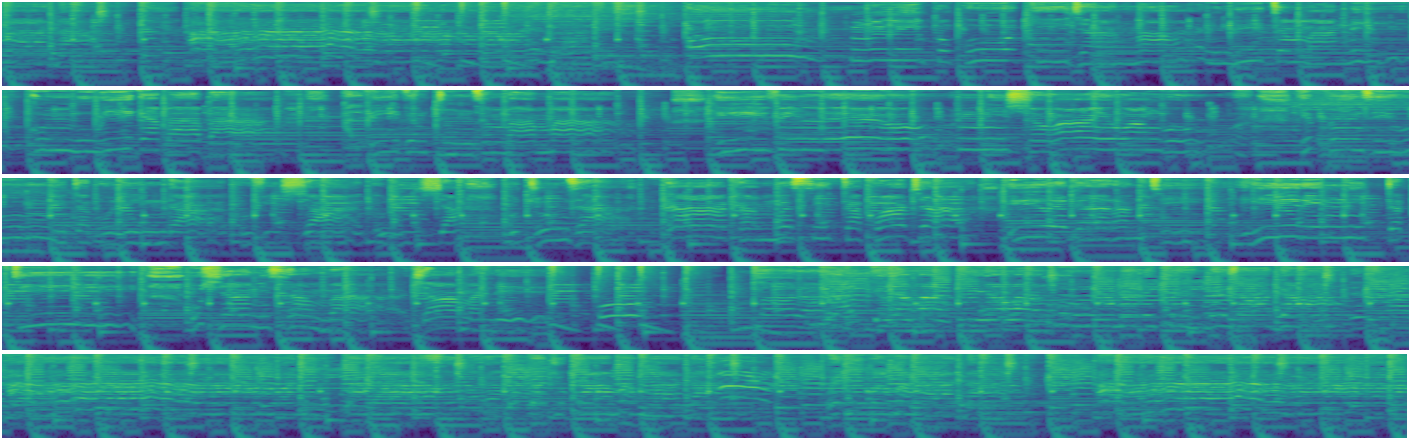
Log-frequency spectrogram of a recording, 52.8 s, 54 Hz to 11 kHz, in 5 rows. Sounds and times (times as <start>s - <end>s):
Afrobeat: 0.0s - 52.7s.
